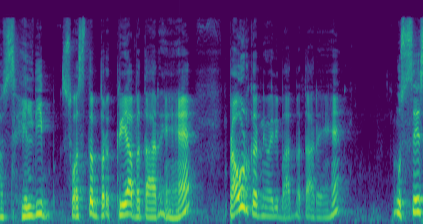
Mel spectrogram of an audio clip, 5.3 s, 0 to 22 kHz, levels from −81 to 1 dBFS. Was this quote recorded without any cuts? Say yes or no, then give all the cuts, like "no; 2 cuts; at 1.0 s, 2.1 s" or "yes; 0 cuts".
yes; 0 cuts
